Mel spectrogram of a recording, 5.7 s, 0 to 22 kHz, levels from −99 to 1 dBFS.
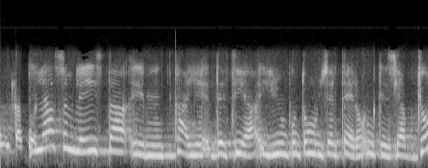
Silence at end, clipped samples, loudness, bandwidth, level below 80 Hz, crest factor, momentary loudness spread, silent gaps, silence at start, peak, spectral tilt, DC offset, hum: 0 s; under 0.1%; -19 LUFS; 7.6 kHz; -60 dBFS; 12 dB; 2 LU; none; 0 s; -6 dBFS; -5 dB/octave; under 0.1%; none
